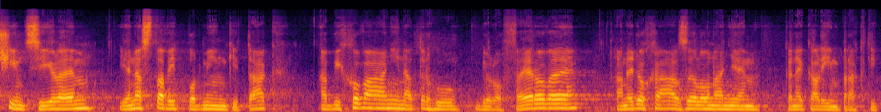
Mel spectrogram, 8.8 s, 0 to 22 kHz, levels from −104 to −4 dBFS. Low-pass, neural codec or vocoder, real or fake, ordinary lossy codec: 14.4 kHz; none; real; Opus, 16 kbps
